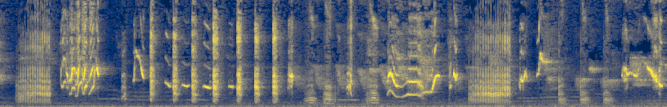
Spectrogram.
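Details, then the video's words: Javan myna kept as a caged bird, noisy and constantly singing so that other birds join in; harsh raspy bursts alternate with rapid clicking notes and twisting whistled phrases, a varied chattering medley. "Jalak Kebo gacor Tak Kenal Waktu Bikin Ribut Burung Lain Ikut Bunyi"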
